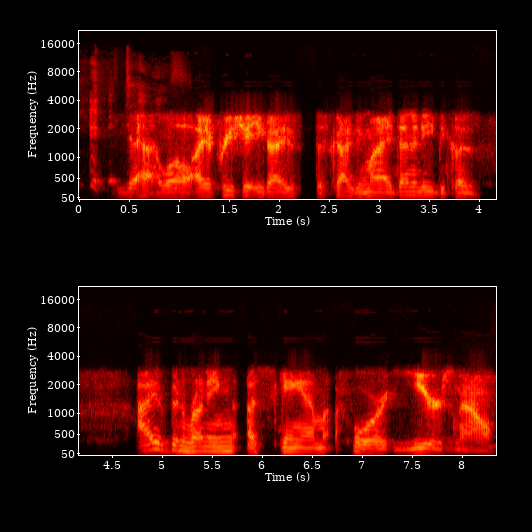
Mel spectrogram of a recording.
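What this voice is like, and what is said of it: Electronically disguised voice. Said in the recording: “Your phone line's being run through the voice changer.”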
